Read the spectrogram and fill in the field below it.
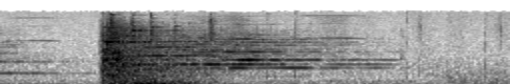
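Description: A heavy iron gate swings open with a loud clang and a ringing creak.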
